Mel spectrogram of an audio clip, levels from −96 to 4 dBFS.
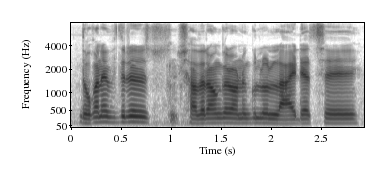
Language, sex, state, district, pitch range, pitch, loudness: Bengali, male, West Bengal, Alipurduar, 125-135 Hz, 130 Hz, -17 LUFS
